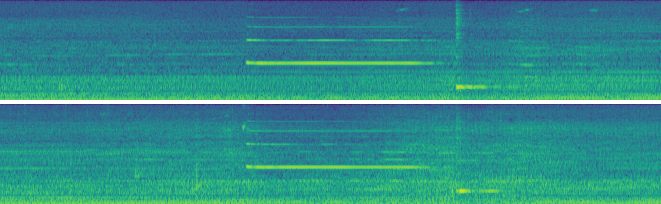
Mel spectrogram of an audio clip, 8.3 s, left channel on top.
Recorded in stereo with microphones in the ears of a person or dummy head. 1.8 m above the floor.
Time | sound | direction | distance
3.1 | a flute | 10° right (ahead or behind) | 2.5 m
5.7 | a cowbell | 45° left (ahead or behind) | 5 m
